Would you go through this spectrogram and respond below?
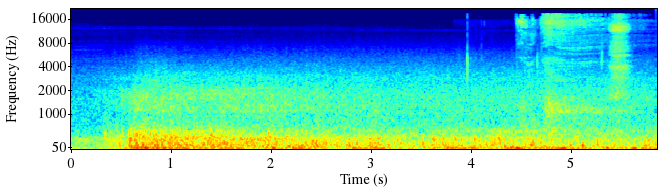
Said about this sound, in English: Looks like the fake rainstorm is real this time.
